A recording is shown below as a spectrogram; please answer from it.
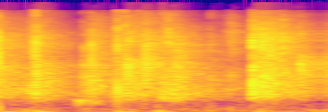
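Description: Tepuk semangat spirit clap from a standing group: sharp claps repeat in a quick rhythm, with a louder burst near the end, close and fairly quiet in a room.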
